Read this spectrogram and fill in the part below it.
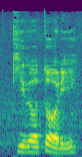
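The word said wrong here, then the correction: Kidotai (機動隊): ¿no? – Kidotai. – Kidotai. Ahí está.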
